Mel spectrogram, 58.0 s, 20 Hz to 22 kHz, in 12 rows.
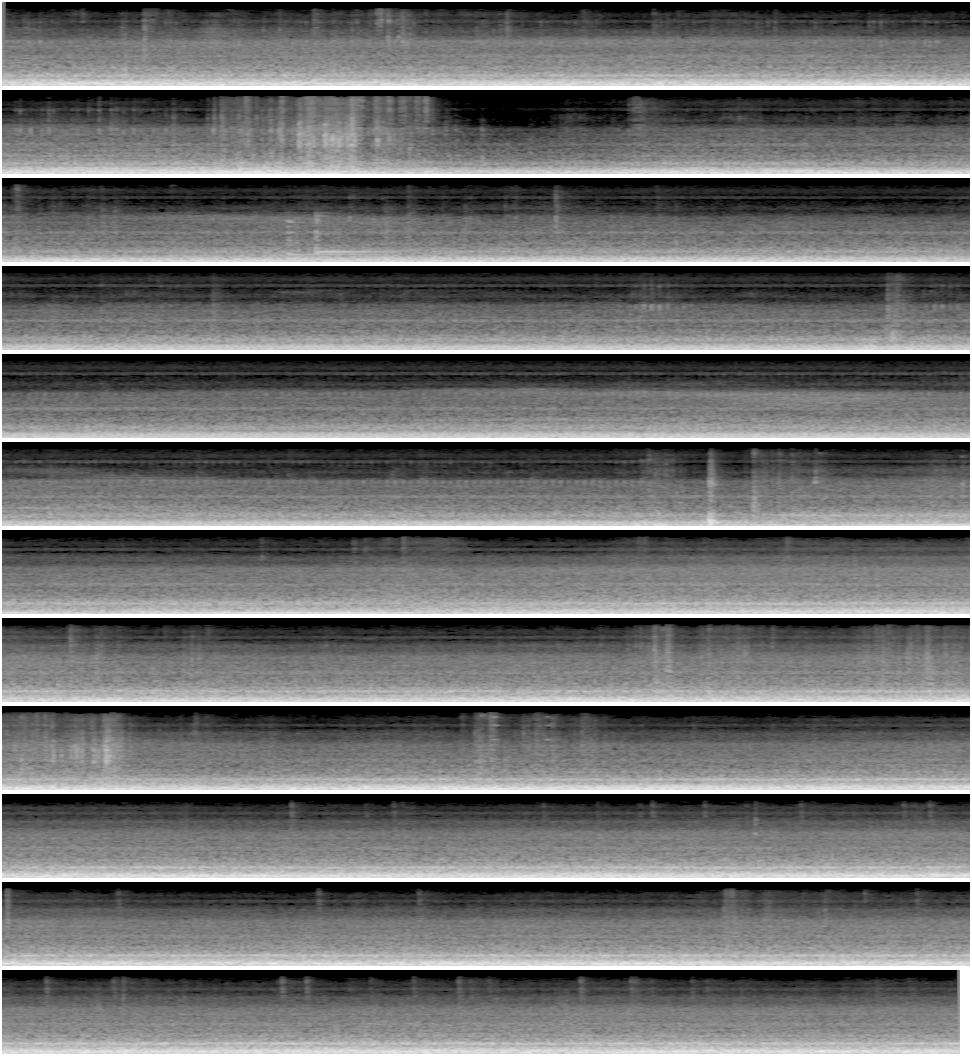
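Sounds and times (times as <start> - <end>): car engine hum: 0.0 - 58.0
road noise: 0.0 - 58.0.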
